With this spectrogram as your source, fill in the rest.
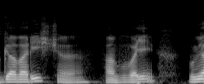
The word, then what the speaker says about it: говоришь: Du coup, quand je vois Govoris, alors que ça se prononce Gavarish, enfin, vous voyez, vaut mieux apprendre l'alphabet cyrillique directement comme ça et pas s'aider de l'alphabet latin, quoi.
